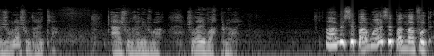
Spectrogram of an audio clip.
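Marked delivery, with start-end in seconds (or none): 4.9-6.5 1 mock whining plea. Mimicking accused politicians pleading innocence.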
